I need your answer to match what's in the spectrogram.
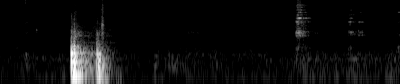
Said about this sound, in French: Je fais exprès de taper ma bague là-dessus. C'est bien en verre. Il faut une bouteille en verre. Vous avez la bouteille en verre qui est là, le vinaigre.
